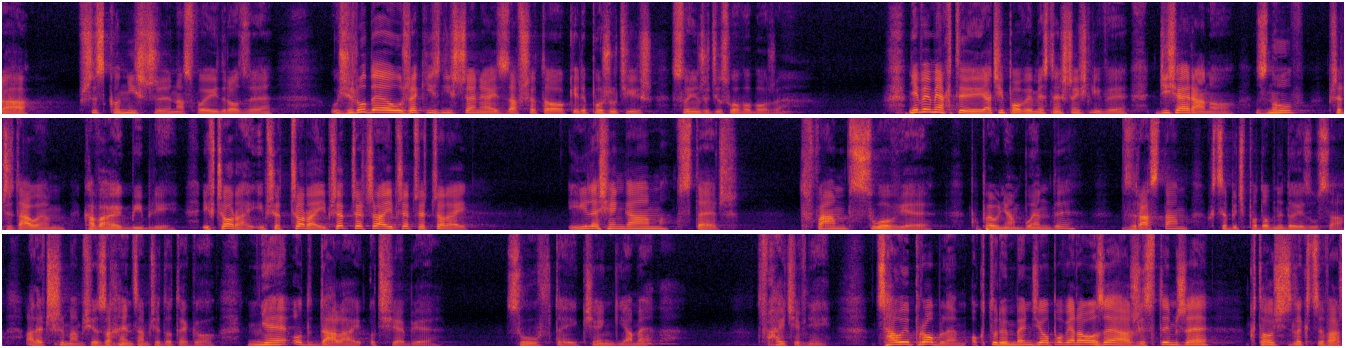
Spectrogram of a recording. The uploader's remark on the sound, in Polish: Wykład nagrano podczas nauczania w Kościele „Filadelfia” Bielsko Biała.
